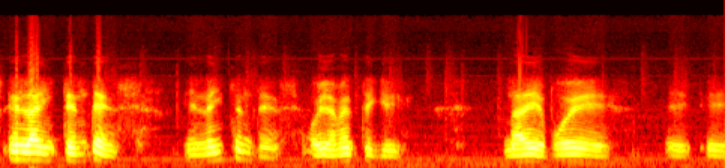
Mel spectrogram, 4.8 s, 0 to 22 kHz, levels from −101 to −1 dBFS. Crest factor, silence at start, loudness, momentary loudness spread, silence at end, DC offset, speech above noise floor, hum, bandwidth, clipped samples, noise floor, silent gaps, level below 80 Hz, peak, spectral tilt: 16 dB; 0.05 s; -16 LUFS; 19 LU; 0 s; under 0.1%; 31 dB; 50 Hz at -55 dBFS; 8.6 kHz; under 0.1%; -46 dBFS; none; -56 dBFS; 0 dBFS; -6.5 dB/octave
